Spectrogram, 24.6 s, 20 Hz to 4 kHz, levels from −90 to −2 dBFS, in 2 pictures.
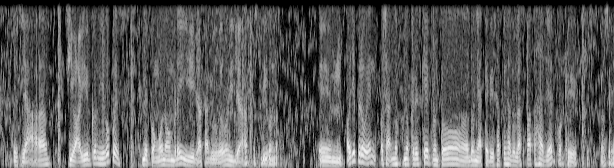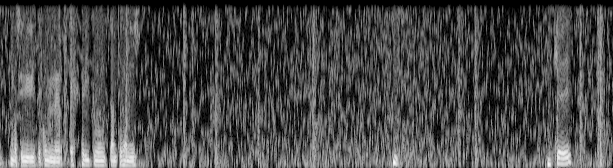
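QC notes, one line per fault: throughout, overdone noise removal: an over-aggressive noise reducer mutes bands near its noise estimate, taking quiet parts of the voice with them and leaving a lowered background broken into twinkling specks.
throughout, gain pumping: likely excessive mic gain pushing a fast limiter, which pulls the gain down by roughly 10 dB on loud syllables, squashing dynamics.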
